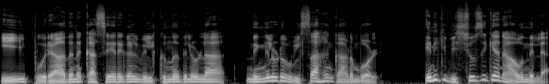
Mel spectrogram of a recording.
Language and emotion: Malayalam, surprised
